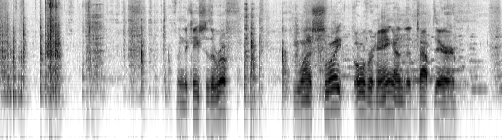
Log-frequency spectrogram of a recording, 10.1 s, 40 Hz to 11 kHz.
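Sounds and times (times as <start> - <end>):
wood scraping on workbench: 0.0 - 3.5, 4.4 - 10.0.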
